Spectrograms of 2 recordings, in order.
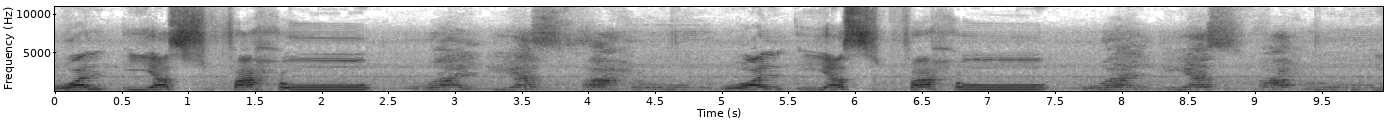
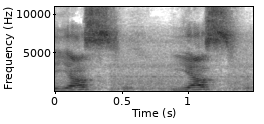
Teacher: یس نہیں پڑھنا، صاد ہے نا، اس کو پر پڑھنا ہے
